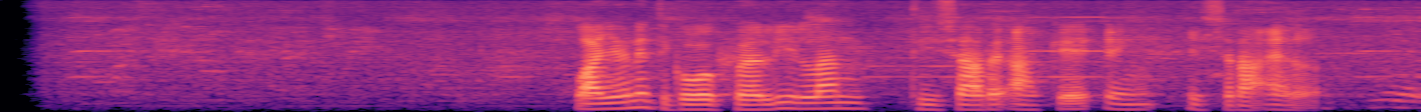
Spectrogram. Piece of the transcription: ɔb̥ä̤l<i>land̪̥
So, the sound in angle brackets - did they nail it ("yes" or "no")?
yes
